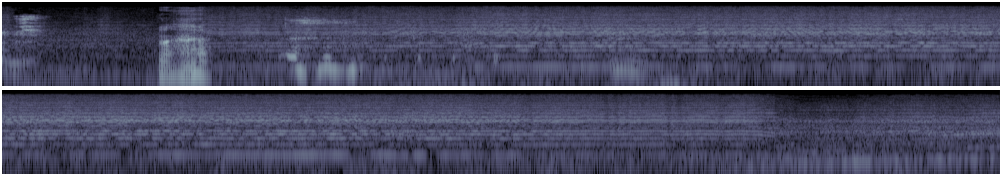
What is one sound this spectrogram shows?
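A motorcycle engine idles with a steady hum.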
